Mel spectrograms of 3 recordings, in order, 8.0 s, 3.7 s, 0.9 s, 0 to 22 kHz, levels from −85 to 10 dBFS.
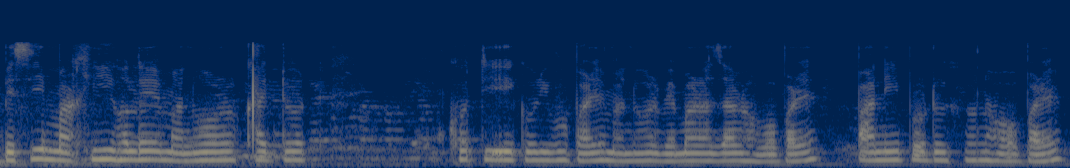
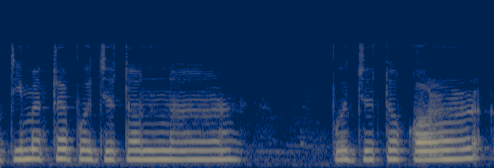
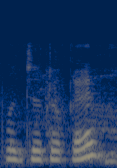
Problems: background sounds at intervals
